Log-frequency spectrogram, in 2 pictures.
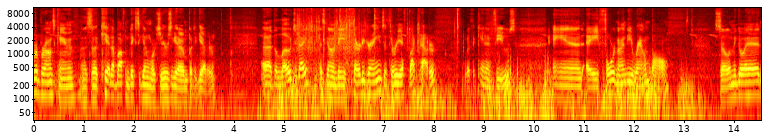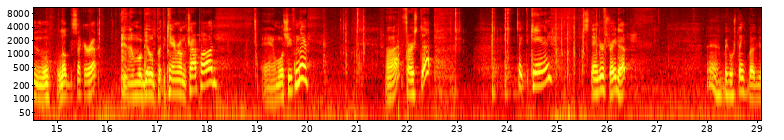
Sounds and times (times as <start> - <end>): Speech: 0.0 - 3.7, 4.6 - 9.7, 10.4 - 12.7, 13.6 - 18.2, 19.1 - 20.1, 21.6 - 22.6, 24.2 - 25.0, 25.6 - 26.6, 28.0 - 29.0.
